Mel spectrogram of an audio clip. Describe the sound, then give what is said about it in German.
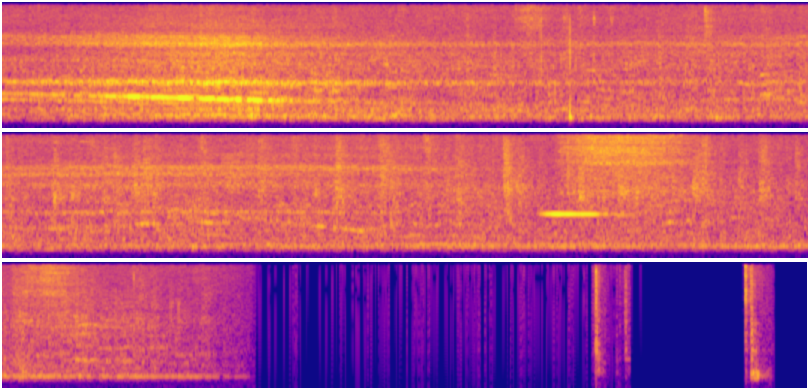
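A train rolls steadily along the rails with a loud, continuous rumble and brief wheel squeals, then cuts off abruptly into near silence broken by a couple of faint clicks. “Wir schwingen uns mal in den Zug.”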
